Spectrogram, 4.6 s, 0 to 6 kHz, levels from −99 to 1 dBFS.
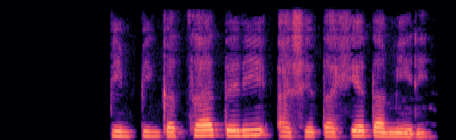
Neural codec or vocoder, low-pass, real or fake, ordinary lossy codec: none; 5.4 kHz; real; AAC, 48 kbps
